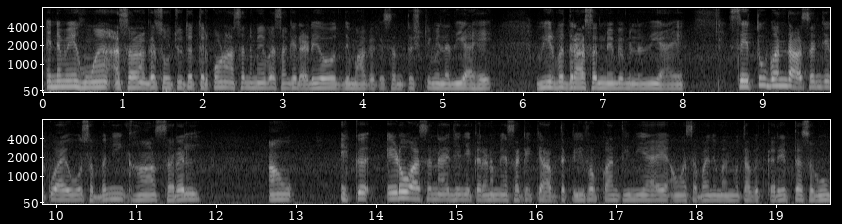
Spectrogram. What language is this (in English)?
Sindhi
